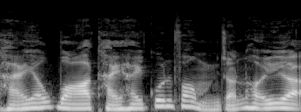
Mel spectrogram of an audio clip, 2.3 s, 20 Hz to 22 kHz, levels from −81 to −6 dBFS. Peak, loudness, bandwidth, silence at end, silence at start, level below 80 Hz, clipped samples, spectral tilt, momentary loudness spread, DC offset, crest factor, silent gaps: -4 dBFS; -22 LUFS; 11.5 kHz; 0 s; 0 s; -48 dBFS; under 0.1%; -8 dB/octave; 5 LU; under 0.1%; 18 dB; none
